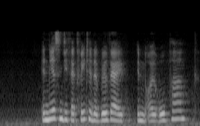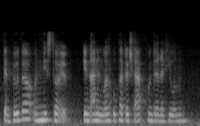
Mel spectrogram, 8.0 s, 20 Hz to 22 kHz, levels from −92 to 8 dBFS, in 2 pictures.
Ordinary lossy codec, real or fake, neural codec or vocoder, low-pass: none; fake; codec, 16 kHz, 0.5 kbps, FunCodec, trained on LibriTTS, 25 frames a second; none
